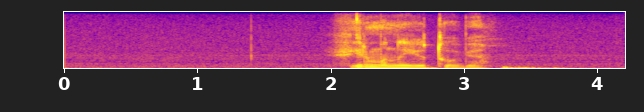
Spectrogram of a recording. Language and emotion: Russian, neutral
